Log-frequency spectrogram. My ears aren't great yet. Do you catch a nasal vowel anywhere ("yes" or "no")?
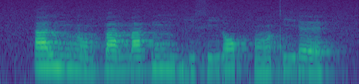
yes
